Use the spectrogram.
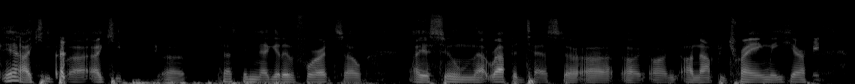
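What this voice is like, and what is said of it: Sick, under-the-weather voice. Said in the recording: “pardon my voice ... I can tell you are under the weather.”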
